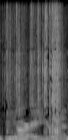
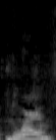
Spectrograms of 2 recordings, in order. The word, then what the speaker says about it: Braun: wouldn't I guess where his last name looks like it's Ron b-r-a-u-n but he pronounces it Brown I thought it was Christian Braun what Christian Braun I thought his name was Braun yeah but it's pronounced Brown huh Justin Fields there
